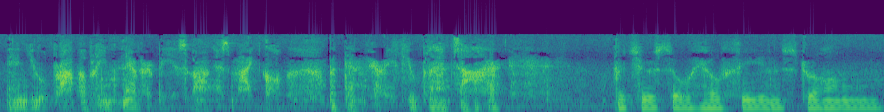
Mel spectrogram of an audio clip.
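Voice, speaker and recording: An actress playing a tender, excitable young newlywed wife in an old-time radio drama, gushing and affectionate, moving between hushed and excited. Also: female voice, a bass voice, unhurried, in a whisper, heavily acted. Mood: soft, doting. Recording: muffled, noisy old radio broadcast.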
